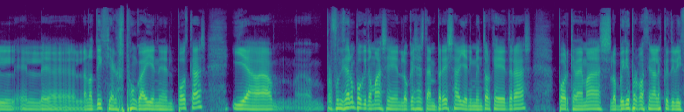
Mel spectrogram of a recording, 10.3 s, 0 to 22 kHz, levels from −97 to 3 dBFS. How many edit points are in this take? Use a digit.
1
